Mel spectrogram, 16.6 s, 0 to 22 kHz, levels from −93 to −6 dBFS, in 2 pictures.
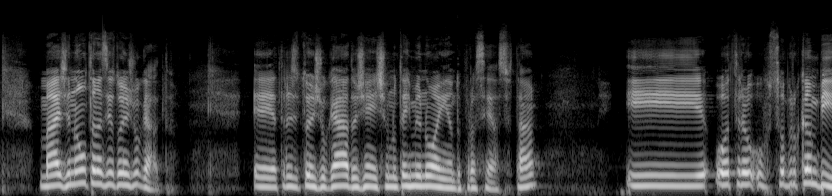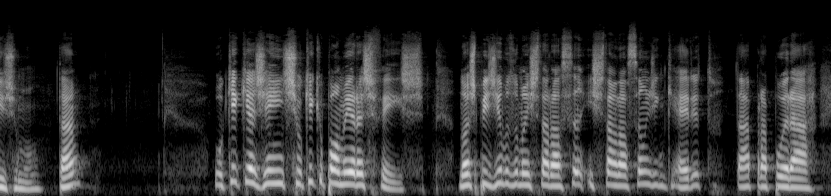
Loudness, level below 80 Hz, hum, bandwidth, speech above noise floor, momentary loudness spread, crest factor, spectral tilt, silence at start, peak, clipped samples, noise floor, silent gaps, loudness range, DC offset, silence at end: -28 LUFS; -66 dBFS; none; 11 kHz; 48 dB; 11 LU; 18 dB; -4.5 dB/octave; 0 s; -10 dBFS; under 0.1%; -76 dBFS; none; 2 LU; under 0.1%; 0.15 s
